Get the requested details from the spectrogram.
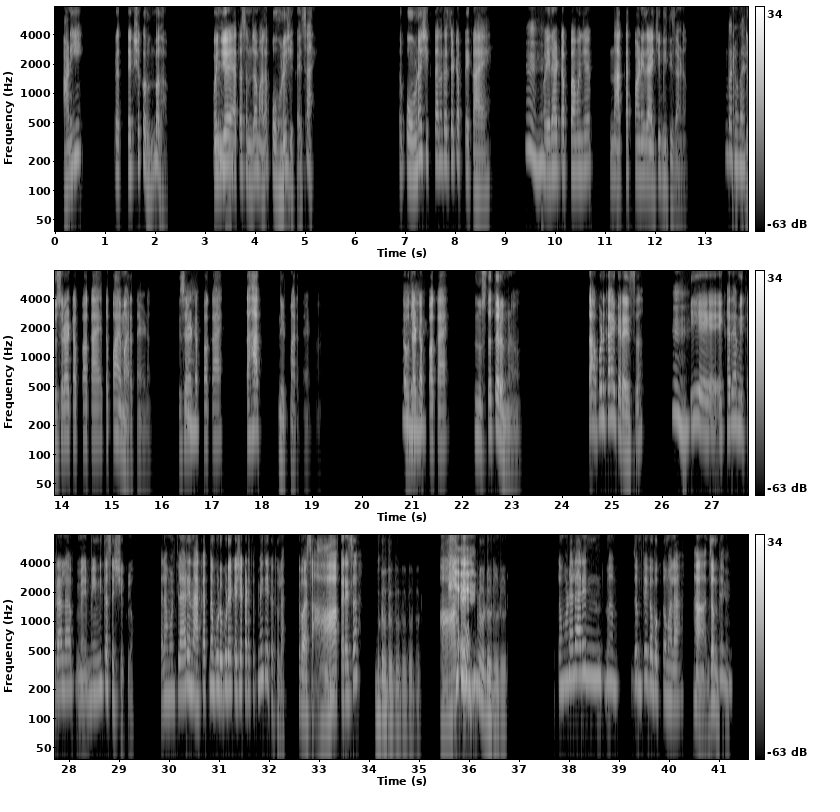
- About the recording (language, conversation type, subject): Marathi, podcast, स्वतःच्या जोरावर एखादी नवीन गोष्ट शिकायला तुम्ही सुरुवात कशी करता?
- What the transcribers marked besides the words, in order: other noise; put-on voice: "बुडूडूड"; chuckle; put-on voice: "बुडूडूड"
